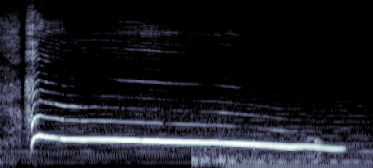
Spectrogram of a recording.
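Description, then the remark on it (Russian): A single loud grey wolf howl, one sustained mournful note that starts high and slowly slides downward for about three seconds before cutting off, with no talking. “Сел Иван-царевич на серого волка.”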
